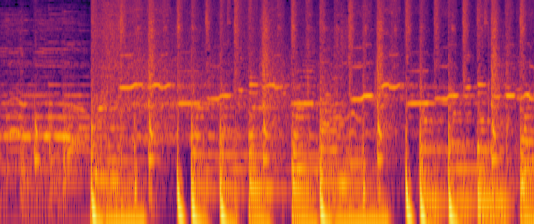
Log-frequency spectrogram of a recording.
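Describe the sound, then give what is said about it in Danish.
A high, breathy flute melody weaves over Ukraine's winning ethno-pop song of the previous year, with deep, booming kick drums thumping in a steady rhythm; a quiet, buzzy intro gives way abruptly to the full loud beat. “Og yeah, det er jo blandt andet på grund af den her fløjte.”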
